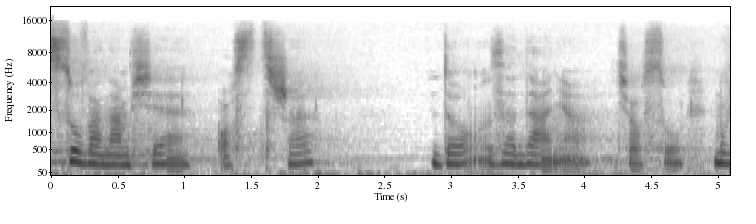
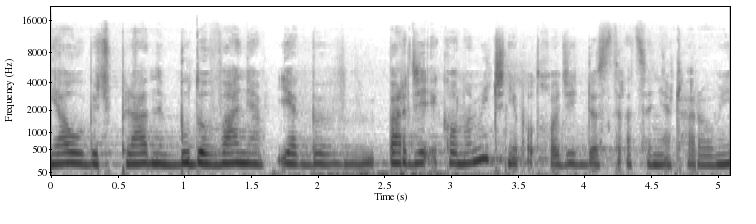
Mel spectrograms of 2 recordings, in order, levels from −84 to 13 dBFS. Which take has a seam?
second; 1 cut; at 1.6 s

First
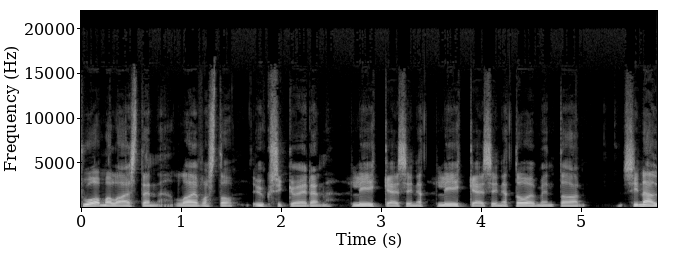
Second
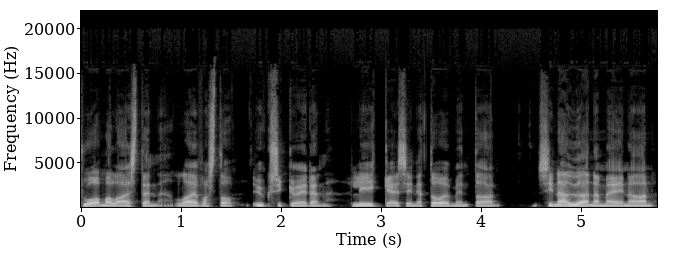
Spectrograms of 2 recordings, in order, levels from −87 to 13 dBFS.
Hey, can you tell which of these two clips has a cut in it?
first; 1 cut; at 3.5 s

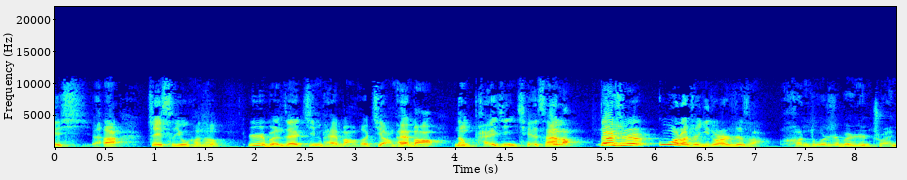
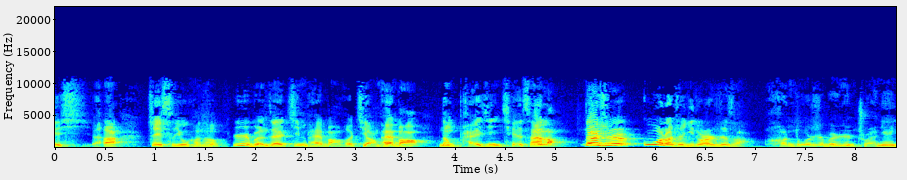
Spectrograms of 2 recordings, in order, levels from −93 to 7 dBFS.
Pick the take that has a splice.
second; 1 cut; at 1.7 s

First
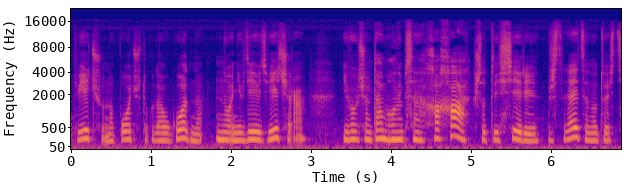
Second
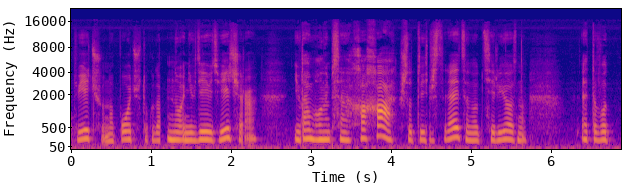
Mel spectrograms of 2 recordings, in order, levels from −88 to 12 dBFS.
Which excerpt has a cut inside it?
second; 4 cuts; at 1.1 s, 2.9 s, 4.4 s, 5.1 s

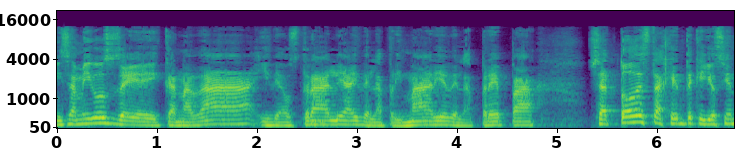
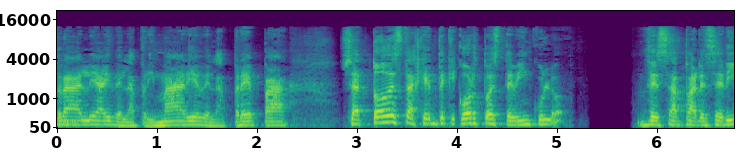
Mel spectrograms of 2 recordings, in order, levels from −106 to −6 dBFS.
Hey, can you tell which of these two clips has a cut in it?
second; 1 cut; at 3.9 s

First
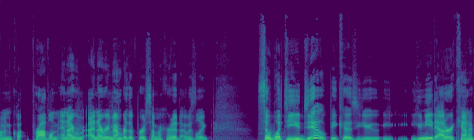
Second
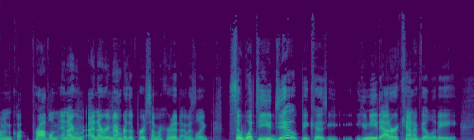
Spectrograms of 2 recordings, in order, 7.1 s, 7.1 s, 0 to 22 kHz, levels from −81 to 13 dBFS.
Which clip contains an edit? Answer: second; 2 cuts; at 3.3 s, 4.9 s

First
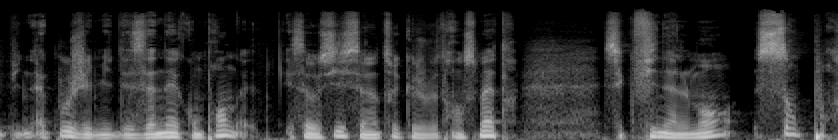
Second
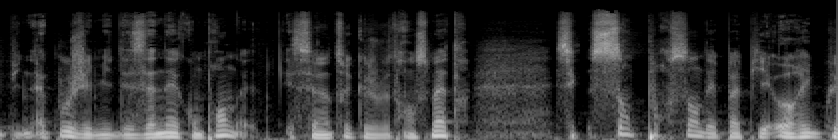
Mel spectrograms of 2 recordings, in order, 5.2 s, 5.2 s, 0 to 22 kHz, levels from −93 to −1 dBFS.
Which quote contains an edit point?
second; 2 cuts; at 1.9 s, 3.6 s

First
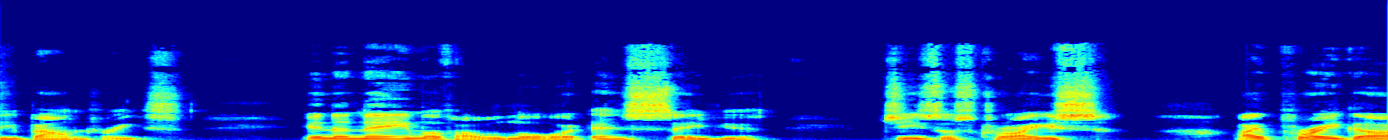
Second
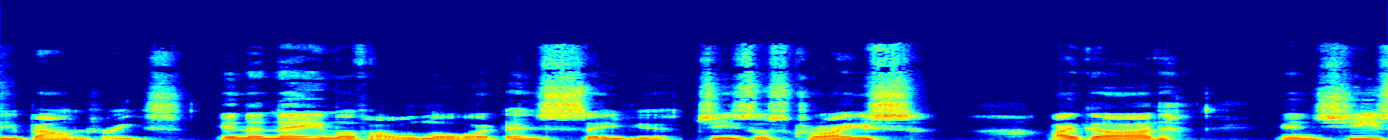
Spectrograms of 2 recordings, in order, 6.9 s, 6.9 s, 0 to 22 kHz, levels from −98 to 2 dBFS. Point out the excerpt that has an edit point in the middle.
second; 3 cuts; at 1.0 s, 3.4 s, 5.4 s

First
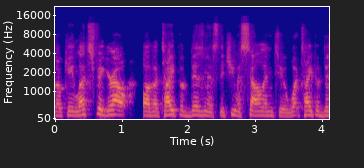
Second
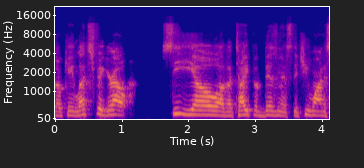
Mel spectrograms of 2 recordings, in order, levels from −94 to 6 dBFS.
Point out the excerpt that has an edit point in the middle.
first; 2 cuts; at 1.3 s, 2.7 s

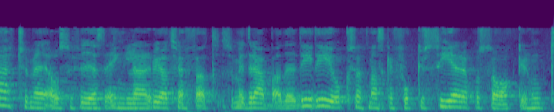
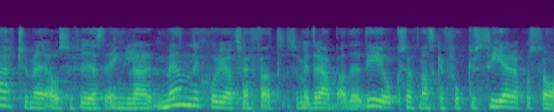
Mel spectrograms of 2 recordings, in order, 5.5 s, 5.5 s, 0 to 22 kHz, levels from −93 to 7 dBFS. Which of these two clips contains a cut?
first; 2 cuts; at 1.5 s, 3.1 s

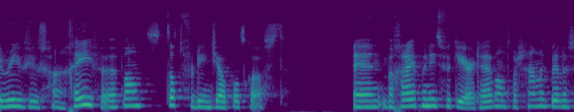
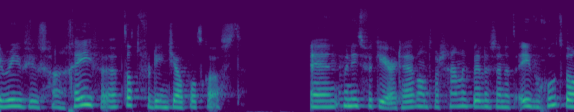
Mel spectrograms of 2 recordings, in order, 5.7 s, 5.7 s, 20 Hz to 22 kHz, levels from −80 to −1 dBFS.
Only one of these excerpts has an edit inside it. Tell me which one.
second; 2 cuts; at 1.2 s, 3.4 s

